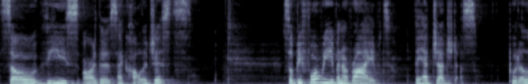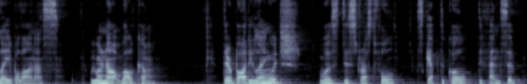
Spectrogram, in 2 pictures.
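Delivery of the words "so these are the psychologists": normal talking voice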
